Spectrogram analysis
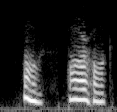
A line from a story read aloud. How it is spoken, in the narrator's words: she cried in a low voice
